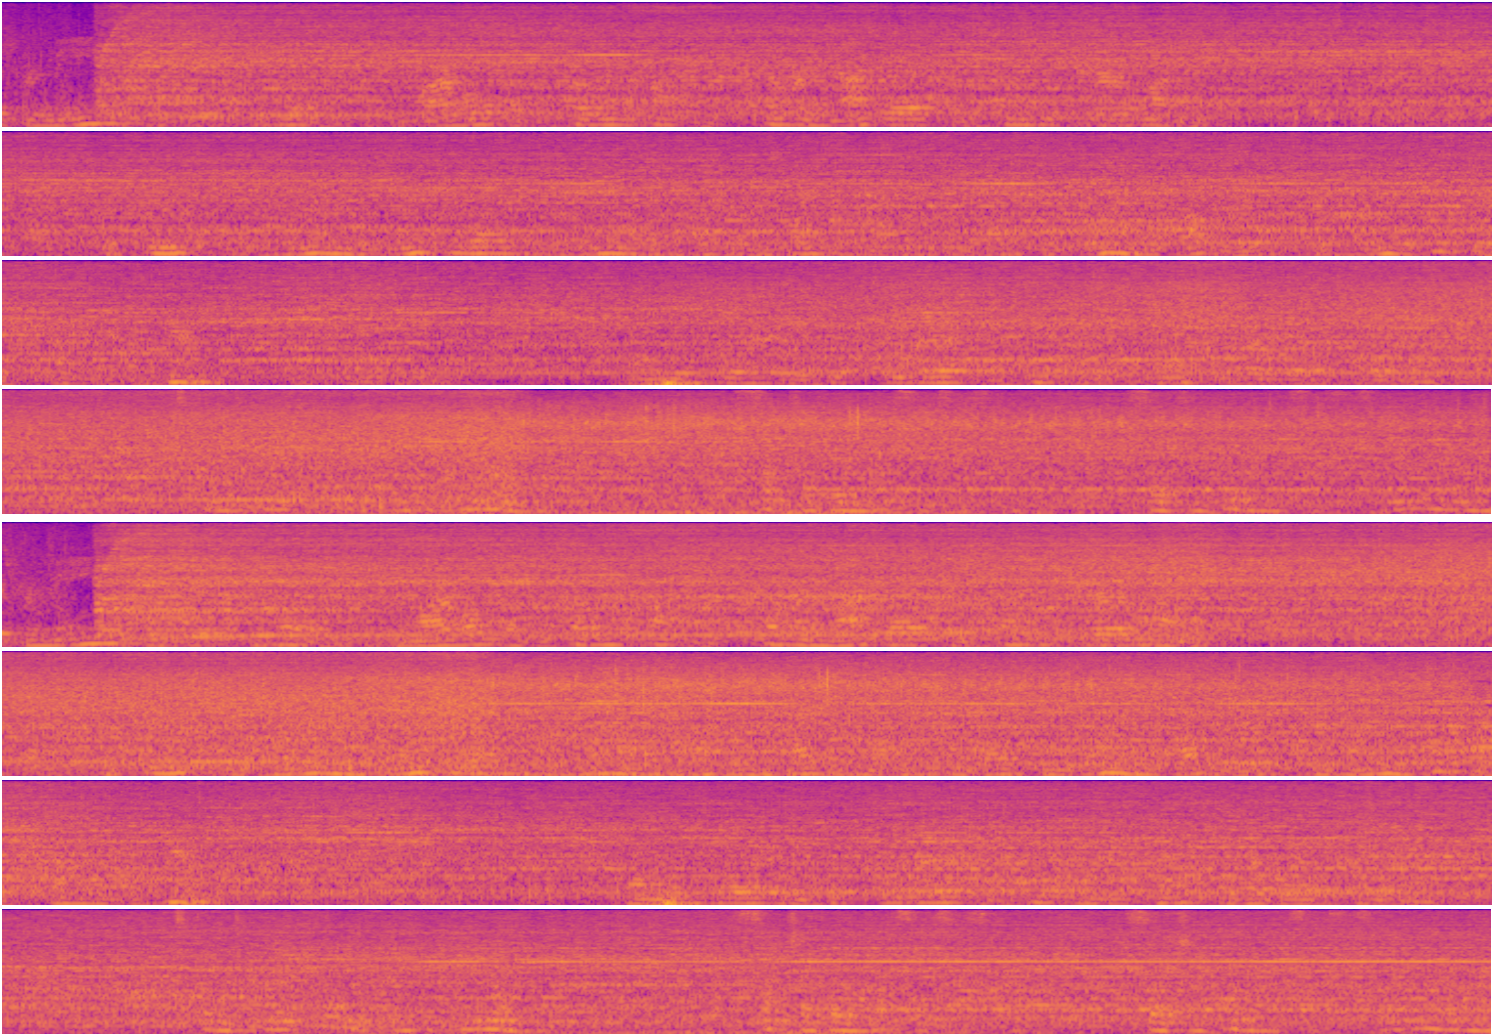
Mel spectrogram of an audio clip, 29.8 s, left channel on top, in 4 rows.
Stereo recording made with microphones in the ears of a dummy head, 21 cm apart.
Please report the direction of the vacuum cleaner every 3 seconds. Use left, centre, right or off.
right, right, right, right, right, centre, centre, centre, right, right.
